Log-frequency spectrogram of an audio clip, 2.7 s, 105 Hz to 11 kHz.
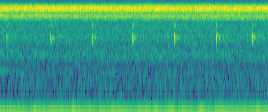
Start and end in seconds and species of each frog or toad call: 1.2	2.4	Cochran's lime tree frog
Atlantic Forest, Brazil, 5:15pm

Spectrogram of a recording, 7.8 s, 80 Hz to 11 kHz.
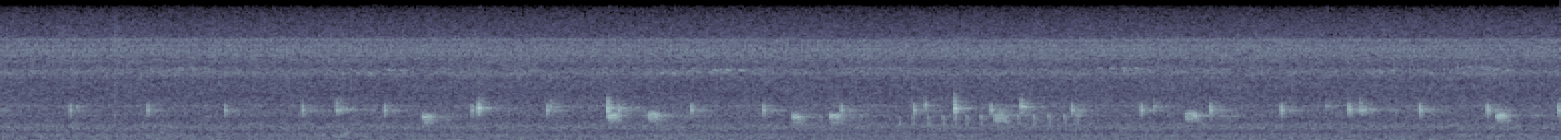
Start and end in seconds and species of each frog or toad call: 0.3	7.8	Cochran's lime tree frog
2.1	6.1	Bischoff's tree frog
7.5	7.6	Bischoff's tree frog
Atlantic Forest, Brazil, 5:00am

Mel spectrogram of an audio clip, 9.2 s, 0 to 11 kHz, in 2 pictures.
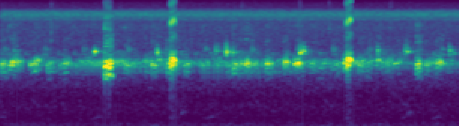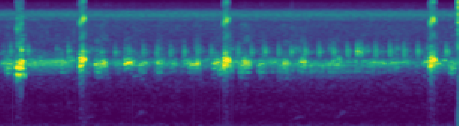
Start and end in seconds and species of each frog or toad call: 0.0	9.1	Bischoff's tree frog
0.0	9.1	Cochran's lime tree frog
0.8	2.3	Leptodactylus latrans
3.9	4.6	Leptodactylus latrans
5.3	6.2	Leptodactylus latrans
7.4	8.3	Leptodactylus latrans
Atlantic Forest, Brazil, 3:15am

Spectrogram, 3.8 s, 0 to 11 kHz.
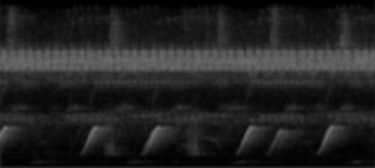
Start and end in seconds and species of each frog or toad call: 0.0	3.7	rufous frog
0.0	3.7	Cuyaba dwarf frog
0.2	3.7	pepper frog
1.0	2.2	Chaco tree frog
Cerrado, Brazil, 8:00pm

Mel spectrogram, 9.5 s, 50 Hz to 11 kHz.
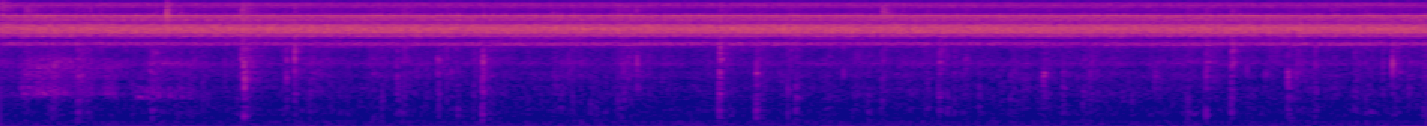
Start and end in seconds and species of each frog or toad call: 0.0	1.5	Boana albopunctata
Cerrado, Brazil, 2:30am

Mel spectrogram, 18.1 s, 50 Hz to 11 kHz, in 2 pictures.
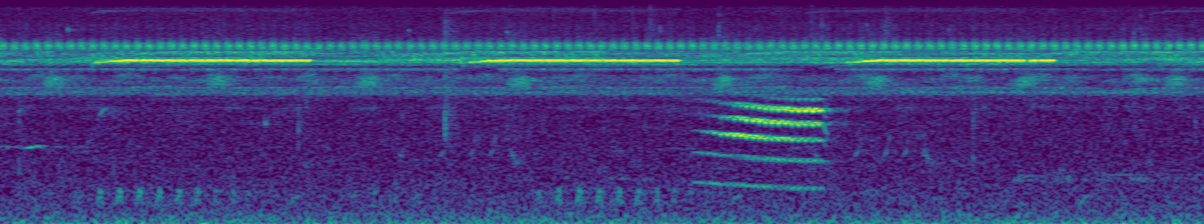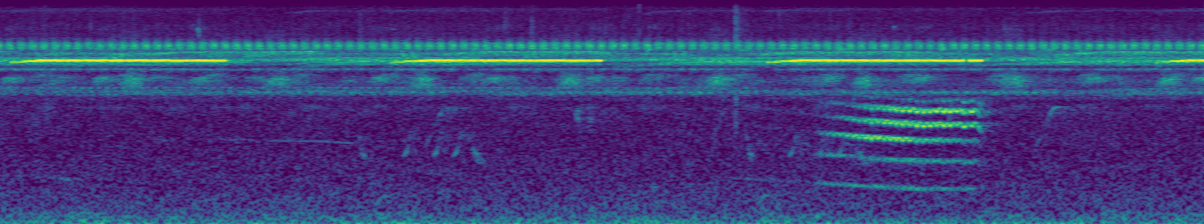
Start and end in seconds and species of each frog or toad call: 5.3	6.5	menwig frog
15.1	16.7	menwig frog
Cerrado, Brazil, 3:30am

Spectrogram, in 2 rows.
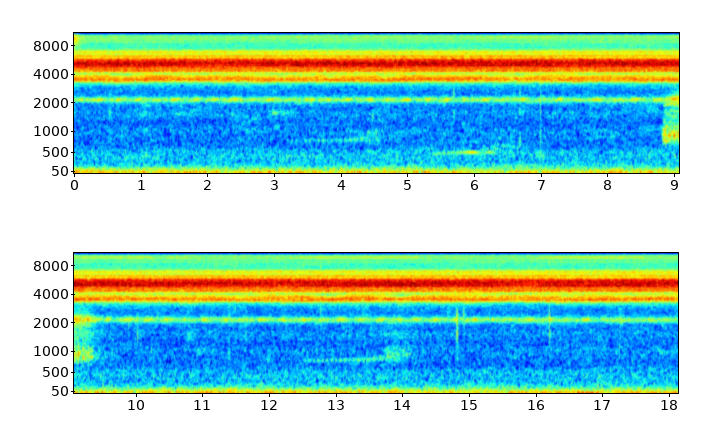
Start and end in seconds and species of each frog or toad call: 8.7	9.5	Boana albopunctata
Cerrado, Brazil, 11:00pm

